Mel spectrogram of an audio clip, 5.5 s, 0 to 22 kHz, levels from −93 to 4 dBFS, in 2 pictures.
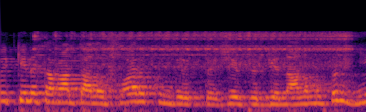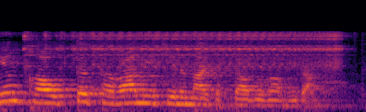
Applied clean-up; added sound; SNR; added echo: none; Coin (dropping); 13 dB; reverberation time 1.2 s.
